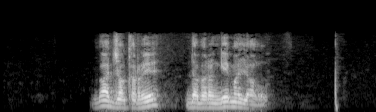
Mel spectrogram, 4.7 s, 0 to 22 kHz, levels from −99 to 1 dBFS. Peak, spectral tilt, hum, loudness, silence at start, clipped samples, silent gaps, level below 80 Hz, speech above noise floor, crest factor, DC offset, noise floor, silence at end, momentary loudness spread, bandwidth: -2 dBFS; -4.5 dB/octave; none; -18 LUFS; 1.2 s; under 0.1%; none; -62 dBFS; 68 dB; 18 dB; under 0.1%; -85 dBFS; 0.5 s; 12 LU; 7.6 kHz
